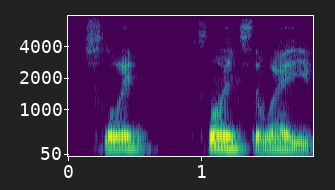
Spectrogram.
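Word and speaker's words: Sláine: And um one of my favorite comics was Sloin. And um or Slain. Sloin. Sloin's the way you pronounce it.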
